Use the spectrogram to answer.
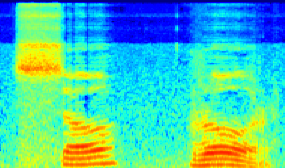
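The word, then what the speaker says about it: soror: the first word in the red row is so ror that's the latin word for sister the second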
